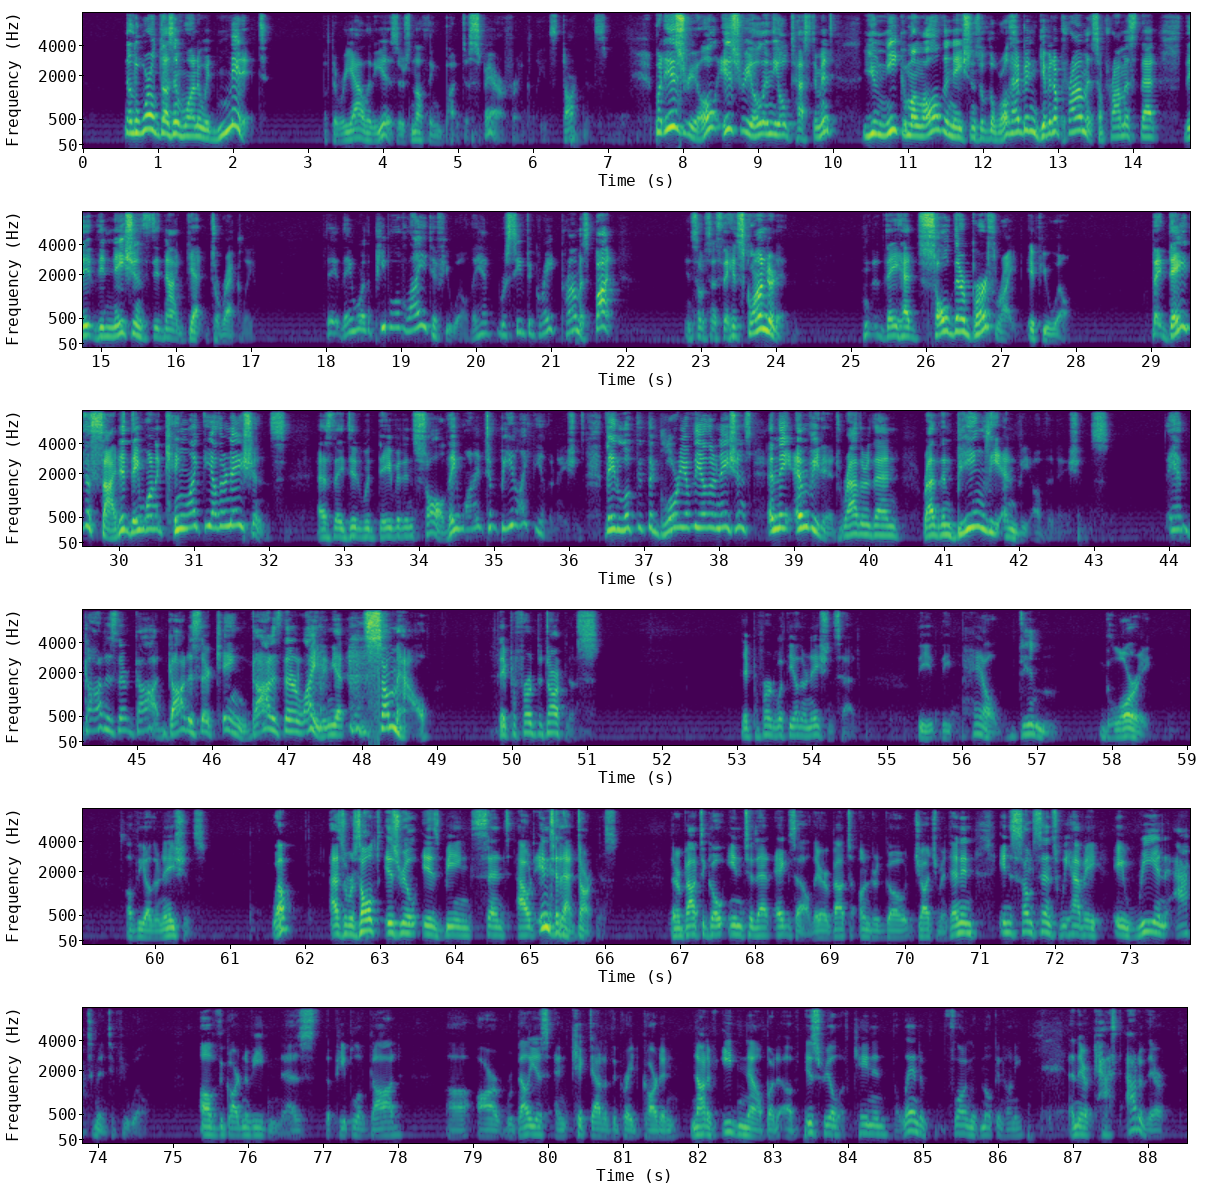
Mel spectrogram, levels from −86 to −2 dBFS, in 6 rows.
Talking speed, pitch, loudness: 165 wpm, 150 Hz, -19 LUFS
